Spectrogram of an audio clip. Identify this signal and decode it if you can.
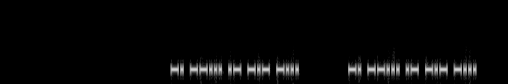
Morse code, heard as a keyed tone, about 46 wpm, 700 Hz. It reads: N7AKB N7AKB
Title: USA Call Signs - 5 Characters - Repeated 2x - 50wpm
